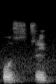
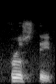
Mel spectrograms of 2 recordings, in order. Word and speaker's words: prostate: years particularly you have to start screening for post-trade prostate cancer prostate that's the speed that's the pronunciation prostate cancer you have to start screening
